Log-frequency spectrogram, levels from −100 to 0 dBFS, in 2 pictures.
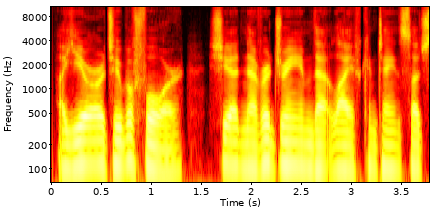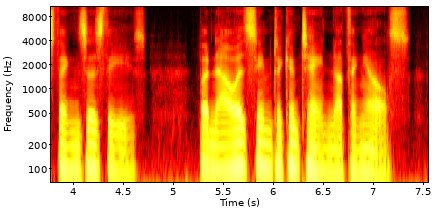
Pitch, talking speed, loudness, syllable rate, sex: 95 Hz, 190 wpm, -18 LUFS, 5.3 syllables/s, male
